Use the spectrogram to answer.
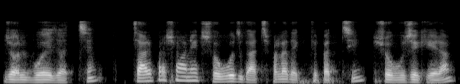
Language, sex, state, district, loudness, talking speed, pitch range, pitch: Bengali, male, Odisha, Nuapada, -19 LUFS, 145 wpm, 110-155 Hz, 125 Hz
